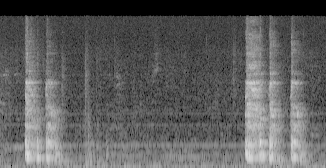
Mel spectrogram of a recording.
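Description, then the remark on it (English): Harsh, hacking coughs erupt in two fits: a pair of loud, rasping coughs, a pause with faint background noise, then three more forceful, chesty coughs close together. “His cough was becoming even more and more devastating by the second.”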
